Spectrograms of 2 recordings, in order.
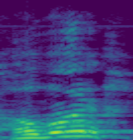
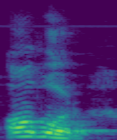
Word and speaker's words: hour: तो शब्द का पहला लेटर उसको कैसे हम प्रोनाउंस करते हैं, हम इसको ह बोलते हैं माने हवर, या हम इसको अ बोलते हैं अवर, हम इसको अ बोलते हैं।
